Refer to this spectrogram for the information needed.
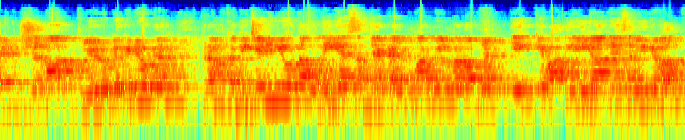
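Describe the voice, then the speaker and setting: High-voiced teacher lecturing in an echoey classroom. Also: male voice, a bit bright, slight background noise. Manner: repeats questions back to students, checks understanding. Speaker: English grammar teacher. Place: coaching classroom. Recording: echoey room, mic far off.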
